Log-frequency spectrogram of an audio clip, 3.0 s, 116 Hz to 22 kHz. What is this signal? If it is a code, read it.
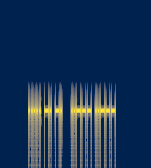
Morse code, heard as a keyed tone, about 46 wpm, 700 Hz. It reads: 5NN 22
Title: CQ WW DX Contest Exchange Encore - 45wpm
